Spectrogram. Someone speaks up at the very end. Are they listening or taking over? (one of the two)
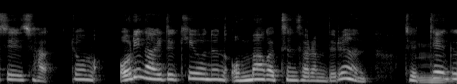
listening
